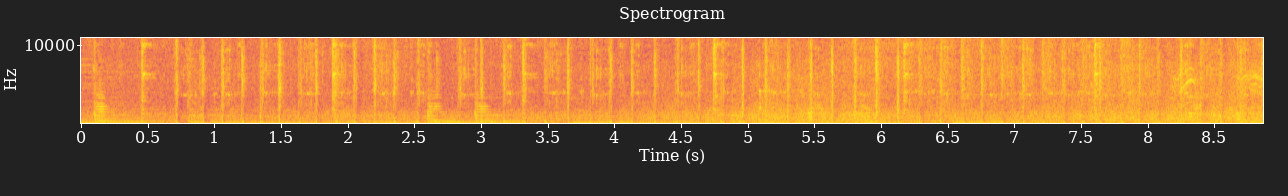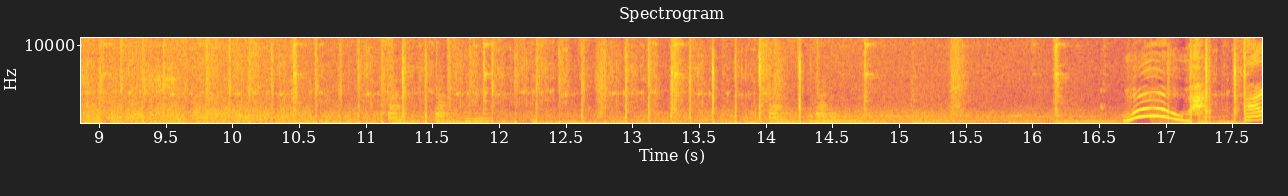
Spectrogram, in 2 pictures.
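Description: Horse hooves gallop in a steady, repeating rhythm through My Time at Sandrock, loud and continuous, with a voice speaking over the running hoofbeats.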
